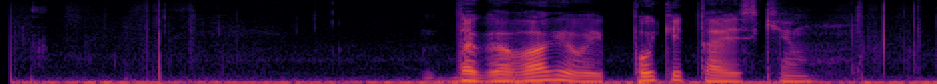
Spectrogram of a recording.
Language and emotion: Russian, neutral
